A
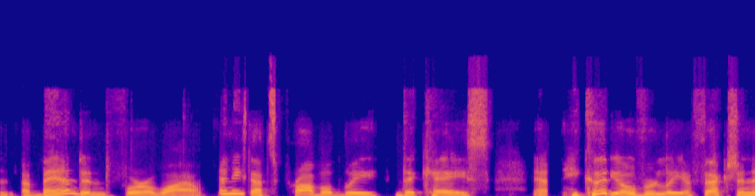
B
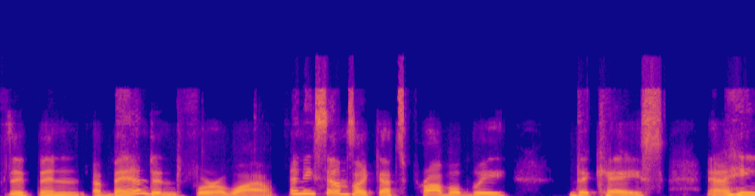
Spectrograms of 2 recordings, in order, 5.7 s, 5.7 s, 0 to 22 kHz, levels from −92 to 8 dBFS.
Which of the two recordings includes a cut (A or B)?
A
